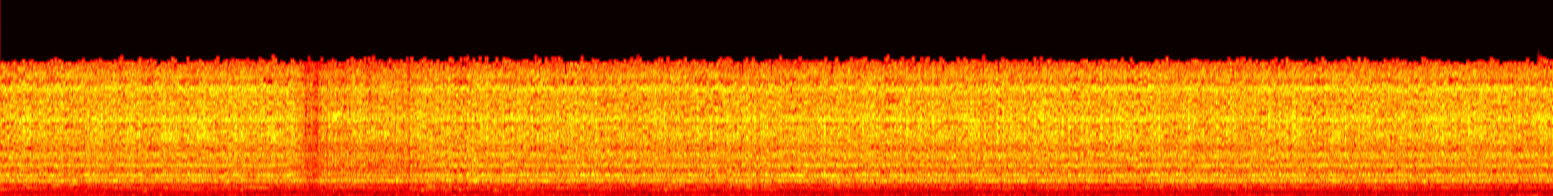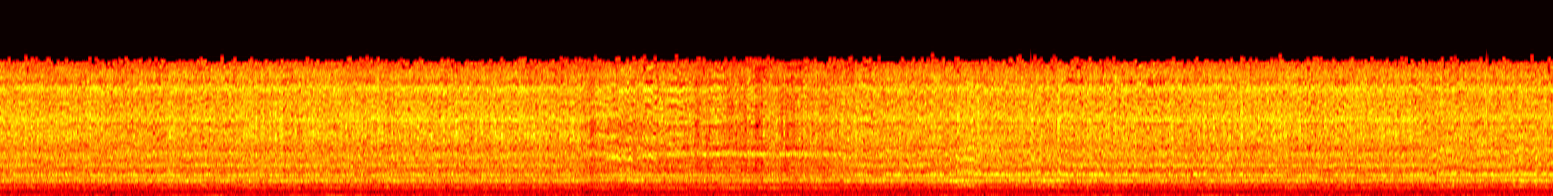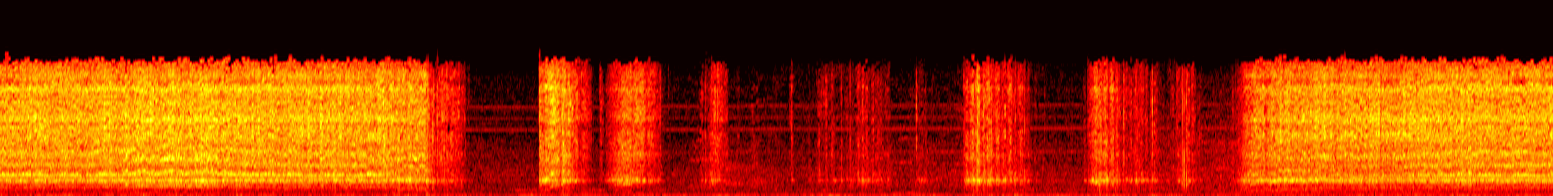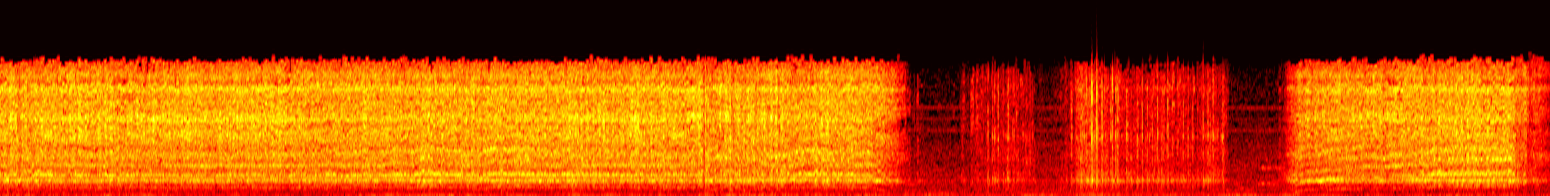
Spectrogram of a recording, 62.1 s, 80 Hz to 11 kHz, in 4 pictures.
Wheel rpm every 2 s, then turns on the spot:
160, 160, 160, 160, 160, 160, 160, 160, 160, 160, 160, 160, 160, 160, 160, 160, 160, 120, 40, 10, 20, 40, 150, 160, 160, 160, 160, 120, 10, 50, 130.
40-42 56-58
